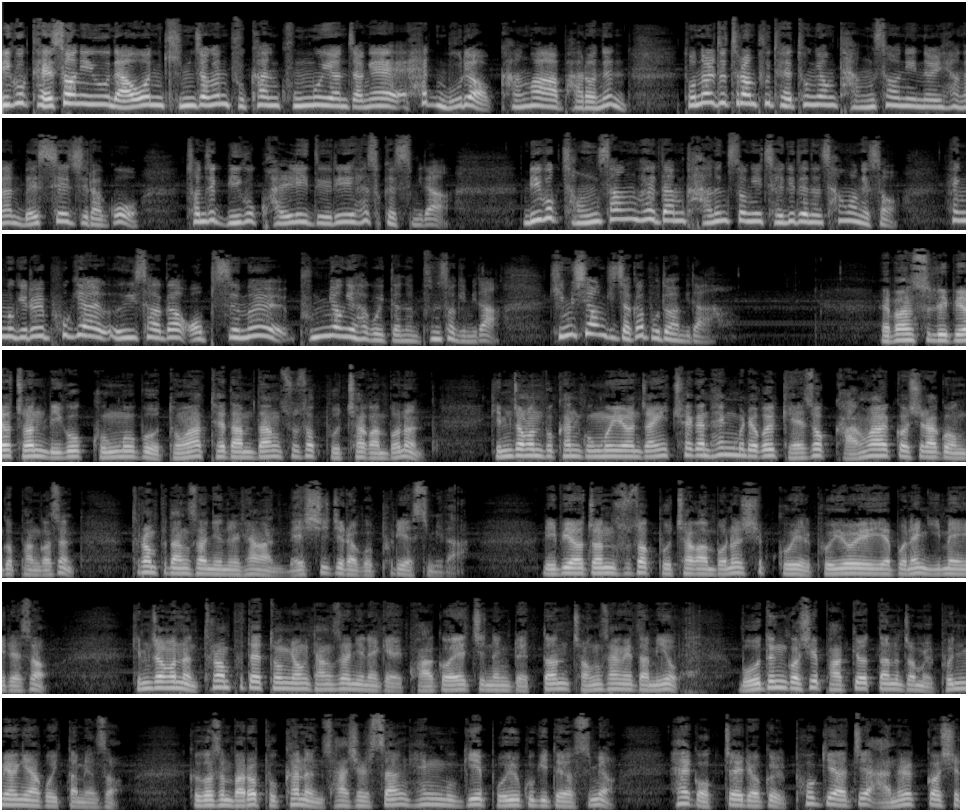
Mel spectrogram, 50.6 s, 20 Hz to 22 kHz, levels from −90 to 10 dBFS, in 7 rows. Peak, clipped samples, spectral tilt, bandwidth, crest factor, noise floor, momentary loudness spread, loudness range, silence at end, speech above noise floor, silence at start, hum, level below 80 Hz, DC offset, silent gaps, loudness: 0 dBFS; under 0.1%; -5 dB/octave; 13 kHz; 22 dB; -63 dBFS; 10 LU; 4 LU; 0 s; 42 dB; 0 s; none; -62 dBFS; under 0.1%; none; -22 LUFS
